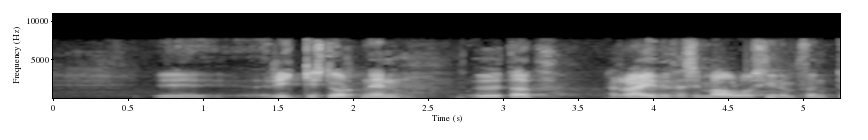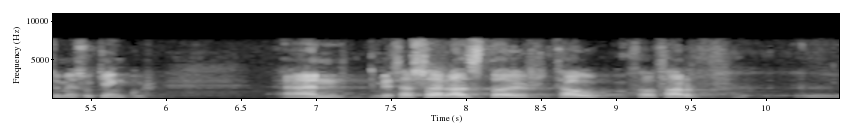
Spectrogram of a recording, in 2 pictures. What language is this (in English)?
Icelandic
